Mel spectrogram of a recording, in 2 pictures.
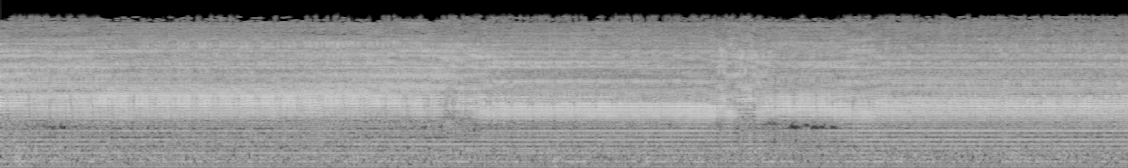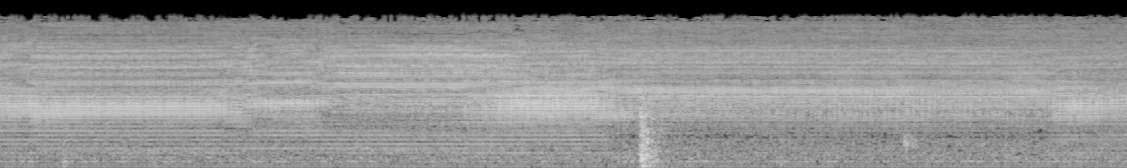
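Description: Electric hair clippers buzzing steadily as they clip the fur of a sugar glider to prepare a wound for stitching. The tone of the buzz changes now and then as the blade works, and there is one short click about eighteen seconds in.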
